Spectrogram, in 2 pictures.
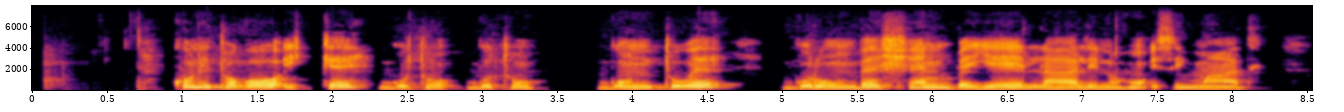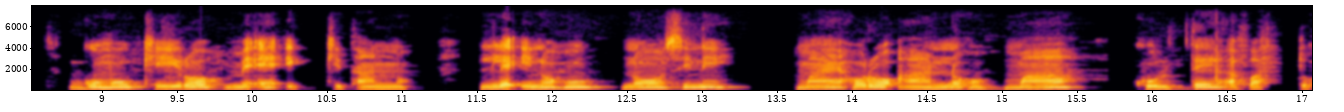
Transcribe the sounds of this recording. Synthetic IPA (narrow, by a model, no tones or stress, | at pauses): kʊnɪt̪ɔɡoːʔɪkːɛ | t̪ʊ | ɡʊnt̪ʊwɛ | ɡʊɾʊmbɛʃɛnbɛjeːlaːlɪnɔɦʊʔɪsɪmaːt̪ɛ̥ | ɡʊmʊkʰiːɾɔmɛʔɛʔɪkːɪt̪ɐnːɔ | lɛʔɪnɔɦʊnoːsɪnɪ | maːjhɔɾɔʔaːnːɔɦʊmaː | kʰʊlt̪ːɛɐfɐt̪ːʊ̥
